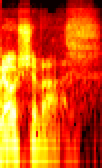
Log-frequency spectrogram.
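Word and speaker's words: Iosivas: Yoshas, I think is how Yoshas.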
